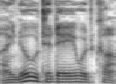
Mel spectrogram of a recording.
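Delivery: put-on Newfoundland accent. Reading out a quote from an acquitted murder suspect: Newfoundland accent. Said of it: "I'm gonna use a Newfie accent".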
